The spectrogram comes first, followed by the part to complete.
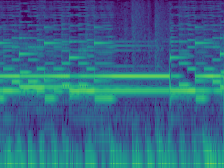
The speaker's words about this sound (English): Got a call.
